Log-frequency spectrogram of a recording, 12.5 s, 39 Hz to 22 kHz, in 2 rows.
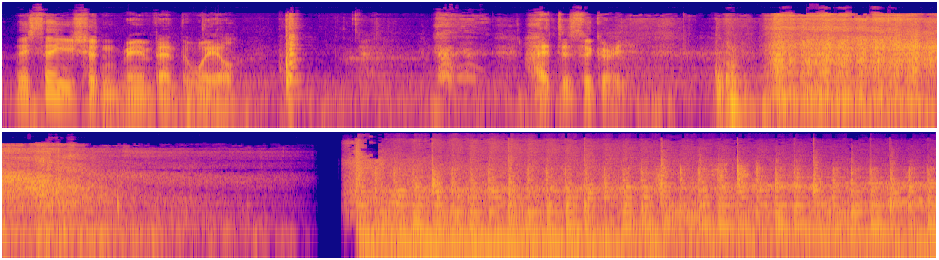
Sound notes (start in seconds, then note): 2.1 car honks; 2.9 laughs; 5.2 car engine revving; 8.6 suspenseful music begins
